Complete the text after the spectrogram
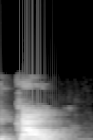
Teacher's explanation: a é a minha vogal que é mais forte e o u que é mais fraco Cau u a gente quase não escuta é minha semivogal quando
